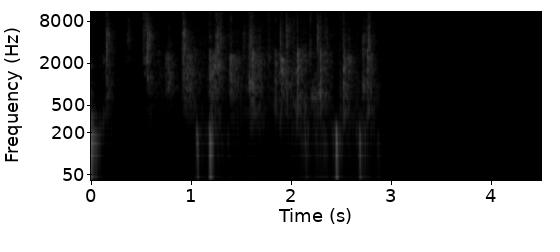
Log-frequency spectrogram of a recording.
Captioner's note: audience clapping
